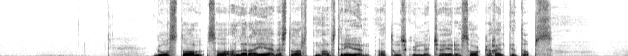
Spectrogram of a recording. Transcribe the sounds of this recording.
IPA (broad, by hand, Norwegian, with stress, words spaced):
ˈɡoːˌsdɑːl ˈsɑ ɑləˈɾæɪə ˈʋeː ˈstɑːɾtn̩ ˈɑːʋ ˈstɾiːdən ˈɑt ˈhuː ˈskʉlə ˈc͡çœʏɾə ˈsɑːkɑ ˈhæɪlt ˈtɪl ˈtɔps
